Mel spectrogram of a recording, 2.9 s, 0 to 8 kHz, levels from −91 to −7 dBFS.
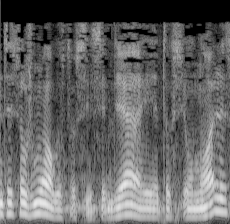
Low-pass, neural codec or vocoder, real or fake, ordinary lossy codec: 7.2 kHz; codec, 16 kHz, 4.8 kbps, FACodec; fake; MP3, 24 kbps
